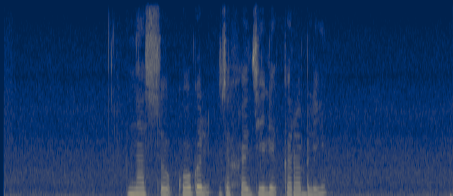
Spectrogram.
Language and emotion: Russian, neutral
